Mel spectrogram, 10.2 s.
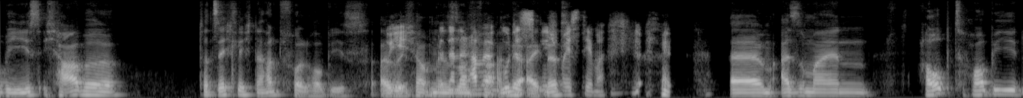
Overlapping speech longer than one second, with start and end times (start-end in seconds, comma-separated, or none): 3.8-5.8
